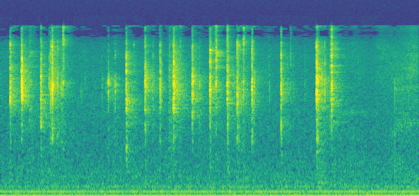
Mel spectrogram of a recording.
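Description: Faint typing on a computer keyboard: a run of irregular keystroke clicks that stops about a second before the end.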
